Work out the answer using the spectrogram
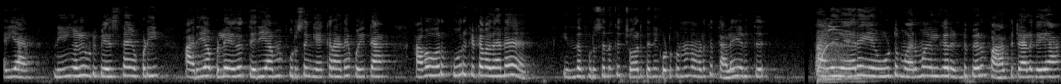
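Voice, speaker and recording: A high-voiced performer voicing an older village mother who pleads and wails for her jailed daughter. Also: little pitch movement, fast talker, slight background noise. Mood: pleading. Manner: wailing, pleading.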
